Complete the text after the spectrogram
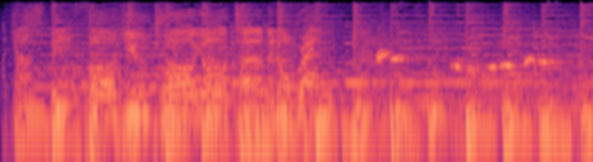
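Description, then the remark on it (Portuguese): A whistled melody floats above a loud, full band accompaniment, with clear whistled phrases in the second half over steady rhythmic chords and bass. “Vamos assobiar aí.”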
